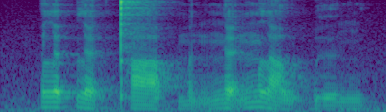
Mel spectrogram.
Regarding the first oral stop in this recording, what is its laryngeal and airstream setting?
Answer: plain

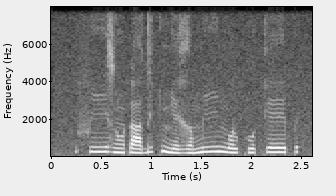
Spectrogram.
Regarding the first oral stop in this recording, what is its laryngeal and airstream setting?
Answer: implosive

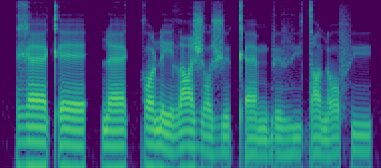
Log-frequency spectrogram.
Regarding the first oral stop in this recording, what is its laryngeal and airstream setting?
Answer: ejective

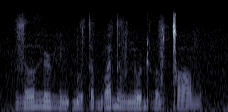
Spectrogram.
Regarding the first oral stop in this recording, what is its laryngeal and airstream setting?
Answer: implosive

